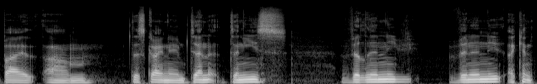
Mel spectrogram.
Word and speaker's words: Villeneuve: Well, first of all, it was directed by this guy named Denis Villeneuve. I can't pronounce his name. I think it's Villeneuve.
